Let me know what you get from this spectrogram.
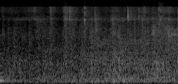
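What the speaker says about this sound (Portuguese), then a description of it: "Olha essa chuva." Rain falls outdoors on a street, a steady broadband patter of drops on surfaces, fairly soft and continuous, with no voices.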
